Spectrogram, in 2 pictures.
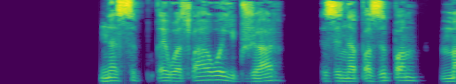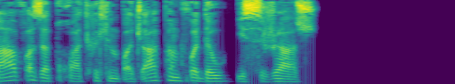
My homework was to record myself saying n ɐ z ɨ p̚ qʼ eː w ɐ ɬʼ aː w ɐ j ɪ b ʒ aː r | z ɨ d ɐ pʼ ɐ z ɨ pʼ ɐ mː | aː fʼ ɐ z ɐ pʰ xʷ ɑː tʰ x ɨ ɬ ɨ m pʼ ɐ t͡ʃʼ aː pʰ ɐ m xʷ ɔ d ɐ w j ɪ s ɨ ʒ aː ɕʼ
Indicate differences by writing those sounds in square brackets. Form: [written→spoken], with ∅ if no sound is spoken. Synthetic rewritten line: n ɐ [z→s] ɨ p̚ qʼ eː w ɐ ɬʼ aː w ɐ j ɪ b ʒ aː r | z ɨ [d→n] ɐ pʼ ɐ z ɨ pʼ ɐ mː | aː fʼ ɐ z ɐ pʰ [xʷ→χʷ] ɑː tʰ x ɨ ɬ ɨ m pʼ ɐ t͡ʃʼ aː pʰ ɐ m xʷ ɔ d ɐ w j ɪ s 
